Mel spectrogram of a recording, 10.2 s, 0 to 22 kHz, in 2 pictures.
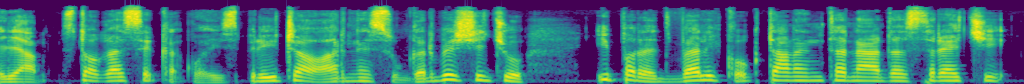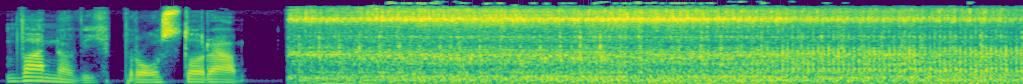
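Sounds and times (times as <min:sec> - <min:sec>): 
speech: 0:00.0 - 0:07.1
old metal lathe running: 0:06.6 - 0:10.2.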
